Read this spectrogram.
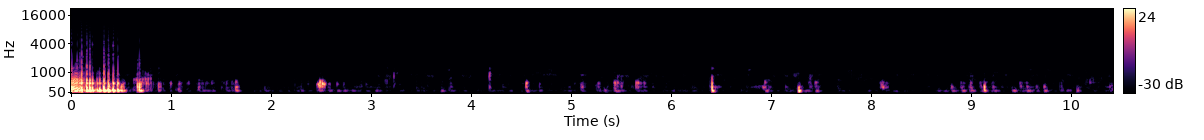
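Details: Adult fit male's abdomen recorded with a stethoscope after lunch and a carton of milk: frequent low gurgles and bubbling clicks after an initial loud rumble; active bowel sounds.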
